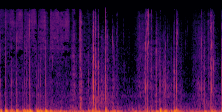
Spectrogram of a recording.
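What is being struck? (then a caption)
Glossy printed cardboard box. Fingertips and long nails scratch and tap across the glossy surface of a large, flat, printed cardboard advent calendar box. The result is a quick, uneven series of soft, dull taps with short scratchy sweeps in between, each tap dying away almost at once.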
